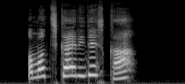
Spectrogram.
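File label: voice, bright; omochikaeri desuka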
